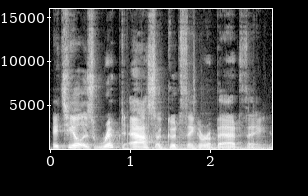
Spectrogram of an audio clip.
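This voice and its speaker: Male game streamer, congested nose, rambling sarcastic banter, bright forceful tone. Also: fairly high pitch, very animated, moderate pace, a little hiss or hum. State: stuffed-up nose. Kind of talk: live gameplay stream, reading chat.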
